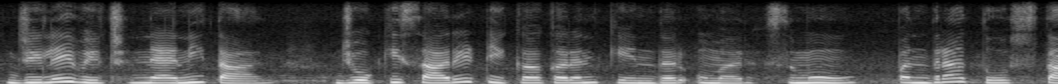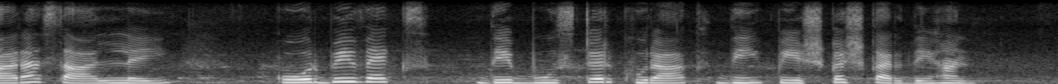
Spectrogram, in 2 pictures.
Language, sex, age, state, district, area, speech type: Punjabi, female, 18-30, Punjab, Hoshiarpur, rural, read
